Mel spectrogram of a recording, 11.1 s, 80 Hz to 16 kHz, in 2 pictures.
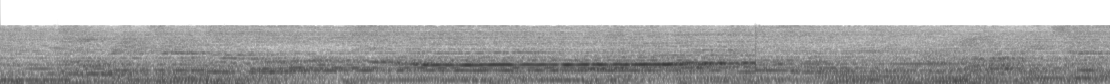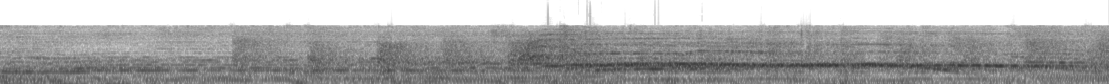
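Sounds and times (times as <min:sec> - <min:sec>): choir singing gospel: 0:00.0 - 0:07.4.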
